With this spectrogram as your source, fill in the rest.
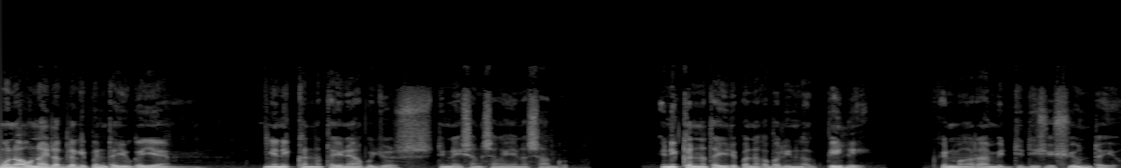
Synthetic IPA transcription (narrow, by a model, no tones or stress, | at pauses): monɐʔunajlɐɡlɐɡɪpɨnt̪ajoɡɐjɛm | ŋɐinɪkːanːɐt̪ajoniaːpʊd͡ʒost̪ɪnɐɪsaŋsɐŋajɐnɐsaːɡʊt̪̚ | ɪnɪkːɐnːɐt̪ajot̪ɪpanɐkɐbɐlɪnŋɐɐɡ̚piːli | kɪnmɐŋaɾaːmɪd̪̚ːɪd̪ɪsɪsjont̪ajo̰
